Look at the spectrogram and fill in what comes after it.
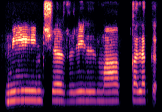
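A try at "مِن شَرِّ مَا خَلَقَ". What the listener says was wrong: ఒకసారి చూడండి, షర్రిల్ చదివారు మీరు, లామ్ లేదు కదా ఇక్కడ. ఇక్కడ ఇఖ్ఫా చేయాలి, దీర్ఘం తీయాలి.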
